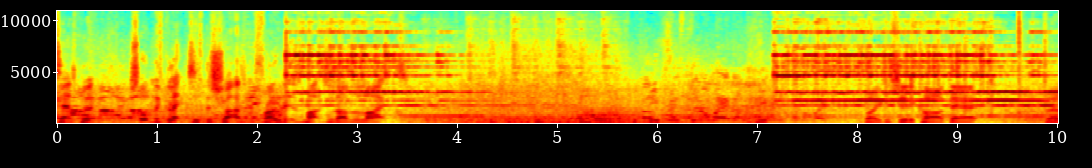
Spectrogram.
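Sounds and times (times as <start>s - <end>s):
voices in arena: 0.0s - 10.0s
boxing ring bell: 2.3s - 4.6s, 7.2s - 10.0s.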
